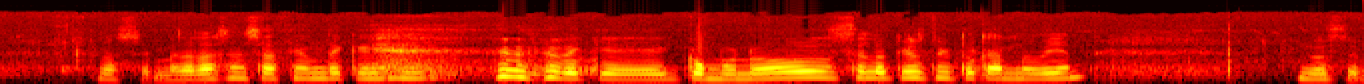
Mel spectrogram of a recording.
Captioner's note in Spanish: se ríe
